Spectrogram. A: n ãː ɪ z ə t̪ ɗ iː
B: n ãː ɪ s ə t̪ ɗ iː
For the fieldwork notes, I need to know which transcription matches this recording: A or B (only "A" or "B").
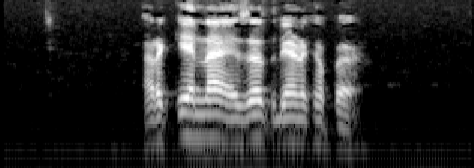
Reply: A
